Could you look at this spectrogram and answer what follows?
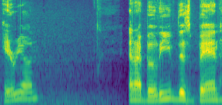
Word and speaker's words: Ayreon: I'm pretty sure that's how you say it, Ayreon.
